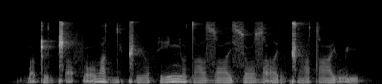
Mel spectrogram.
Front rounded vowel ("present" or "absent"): present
